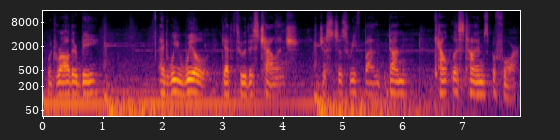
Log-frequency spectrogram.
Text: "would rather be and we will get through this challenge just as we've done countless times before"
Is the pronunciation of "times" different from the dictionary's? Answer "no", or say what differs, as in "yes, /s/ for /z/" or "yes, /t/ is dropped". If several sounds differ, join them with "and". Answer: no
